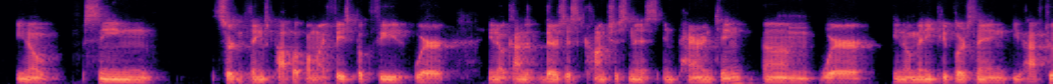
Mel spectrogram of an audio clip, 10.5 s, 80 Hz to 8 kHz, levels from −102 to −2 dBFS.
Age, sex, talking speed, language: 30-49, male, 180 wpm, English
